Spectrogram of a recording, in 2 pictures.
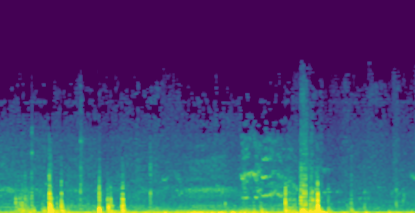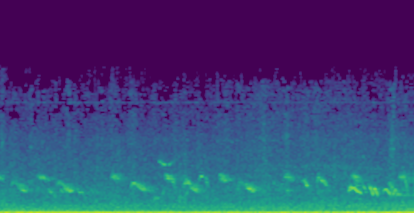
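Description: Knocks and clatter of a wooden chicken-coop door and its latch being handled, the loudest knock about four seconds in. Then a run of short, high, falling bird chirps, over a steady low hum.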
